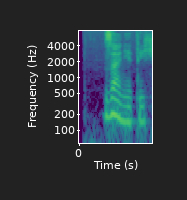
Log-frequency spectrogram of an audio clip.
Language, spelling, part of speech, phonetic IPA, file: Russian, занятый, verb / adjective, [ˈzanʲɪtɨj], Ru-занятый.ogg
- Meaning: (verb) past passive perfective participle of заня́ть (zanjátʹ); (adjective) 1. busy (doing a great deal) 2. occupied, taken, filled (unavailable for use) 3. busy, engaged (of a telephone line)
